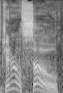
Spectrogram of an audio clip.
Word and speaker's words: GeneralTso: It's GeneralTso. Okay, so the T is silent. You can pronounce the T a little bit if you wanted to.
